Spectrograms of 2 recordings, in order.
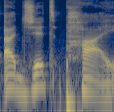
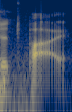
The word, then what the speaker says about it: Ajit Pai: I think it's Ajit Pai is how you say his name. Ajit Pai.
